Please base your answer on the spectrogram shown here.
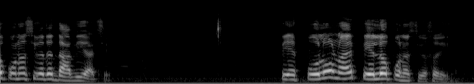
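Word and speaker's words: Peloponnesian: কিন্তু মেগারিও মেগারিও কিন্তু হবে না এটা কিন্তু পোলো পনসিও হবে ঠিক আছে কিন্তু গুলি ফেলো না তাহলে কিন্তু কমেডির উপরে কিন্তু মেগারিও দাবি আছে এবং উপরে কিন্তু কিনা পোলো পোসিওদের দাবি আছে পোলো নয় পেলো পনেসিও সরি উচ্চারণ কিন্তু পেলো পনেসিও করে দেবে পেলো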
